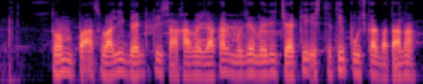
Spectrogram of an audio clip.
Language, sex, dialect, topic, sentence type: Hindi, male, Marwari Dhudhari, banking, statement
